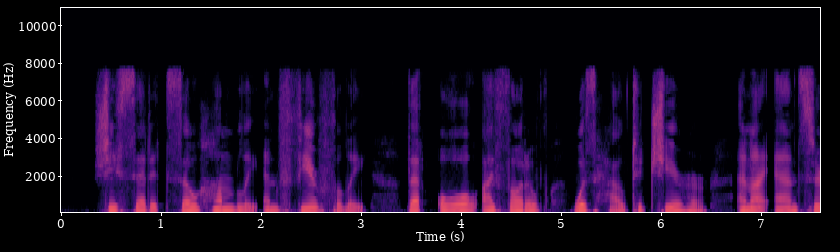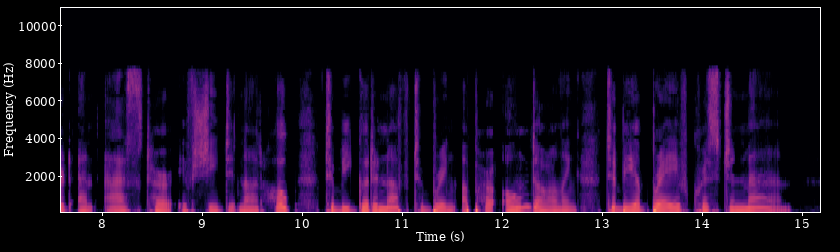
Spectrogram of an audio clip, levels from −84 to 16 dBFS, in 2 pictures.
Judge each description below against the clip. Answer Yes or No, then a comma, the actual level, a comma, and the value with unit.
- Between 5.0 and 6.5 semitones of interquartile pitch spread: Yes, wide, 5.5 semitones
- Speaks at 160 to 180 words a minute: Yes, average, 175 wpm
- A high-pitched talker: No, medium, 180 Hz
